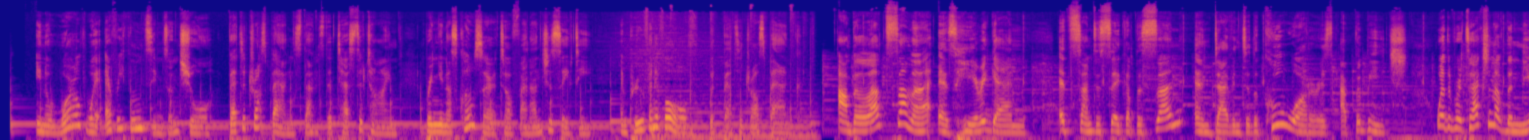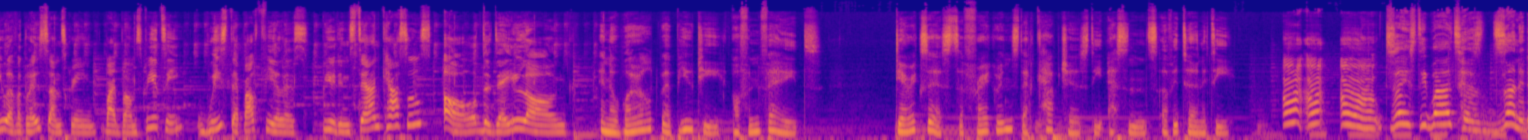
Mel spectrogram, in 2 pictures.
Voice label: Commercial Voiceover, Nigerian female Voiceover artist; based in Nigeria, working out of my cozy home studio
